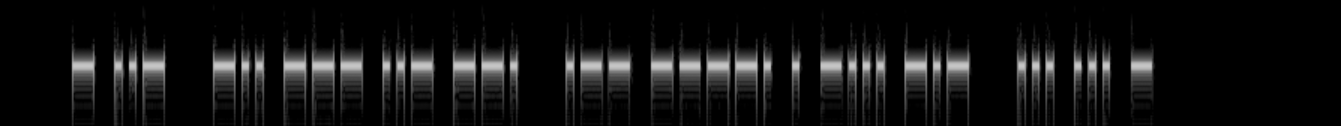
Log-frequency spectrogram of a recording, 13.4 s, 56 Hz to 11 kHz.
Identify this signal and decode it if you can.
Morse code, heard as a keyed tone, about 17 wpm, 700 Hz. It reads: TU DOUG W9EBK SST
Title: K1USN SST QSO Practice - 17wpm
